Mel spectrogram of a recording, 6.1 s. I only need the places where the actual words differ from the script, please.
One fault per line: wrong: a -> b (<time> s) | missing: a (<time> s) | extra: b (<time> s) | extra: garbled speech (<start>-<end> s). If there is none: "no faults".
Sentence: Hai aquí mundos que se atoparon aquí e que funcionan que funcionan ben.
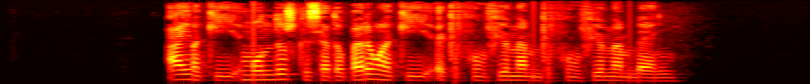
no faults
